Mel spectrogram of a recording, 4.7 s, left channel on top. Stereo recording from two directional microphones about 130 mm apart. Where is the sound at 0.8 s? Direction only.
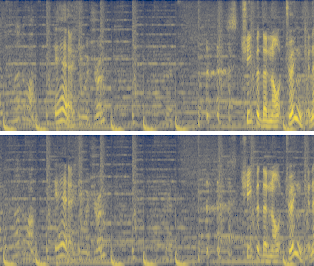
25° left (ahead or behind).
